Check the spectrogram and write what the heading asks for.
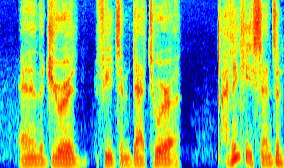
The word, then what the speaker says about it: Datura: uh tag is data underscore a d yeah datura okay that's how you pronounce it datura okay yeah so speaking of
